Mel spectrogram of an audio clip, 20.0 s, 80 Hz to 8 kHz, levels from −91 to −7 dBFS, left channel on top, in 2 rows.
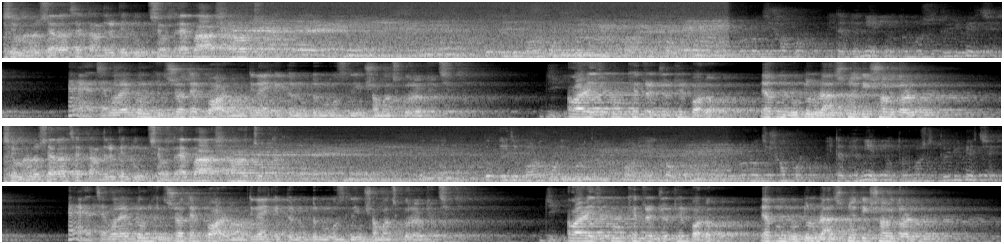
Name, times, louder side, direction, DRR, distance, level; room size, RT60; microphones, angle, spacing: voice 1, 0.0-2.9 10.7-14.5 15.6-17.1 17.6-19.1, equal, 20° right, 1 dB, 1.8 m, -23 dB
sound 1, 2.2-7.3, left 3 dB, 55° left, 1.2 m, -28 dB
voice 2, 4.2-4.5 4.8-10.0 15.4-15.6, right 1 dB, 70° right, -1 dB, 3.0 m, -32 dB
24.0 x 13.5 x 9.6 m, 2.4 s
head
